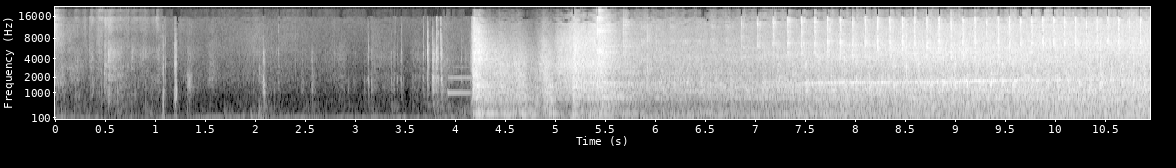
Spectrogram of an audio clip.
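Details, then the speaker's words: 1997 Oldsmobile Cutlass Supreme SL, engine overheated many times; cranks, catches and idles with a faint regular tapping knock about twice a second; only code was cylinder 6 not firing correctly, owner suspects bad valve in head at number 6; engine knock. "doesn't sound bad. You can hear a definite knock."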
